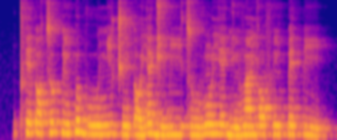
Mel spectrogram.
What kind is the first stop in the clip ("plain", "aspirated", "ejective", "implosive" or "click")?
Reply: aspirated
